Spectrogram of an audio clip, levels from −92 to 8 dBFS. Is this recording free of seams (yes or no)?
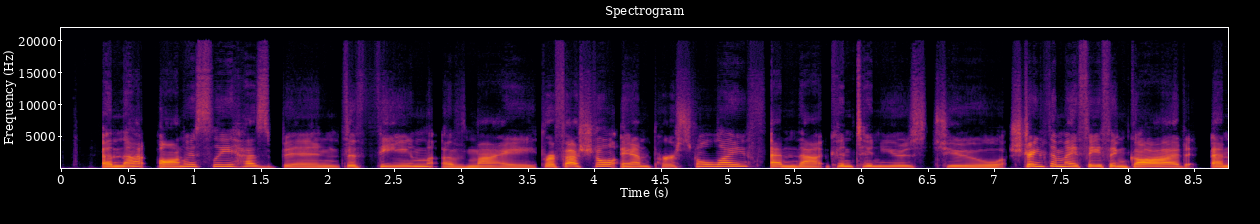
no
